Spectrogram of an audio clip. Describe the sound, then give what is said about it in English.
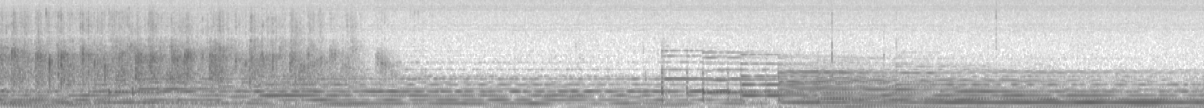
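A church audience claps for about four seconds over soft sustained keyboard chords, then the applause fades and the mellow music carries on alone. “let's give one another a round of applause and let's thank Jesus”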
